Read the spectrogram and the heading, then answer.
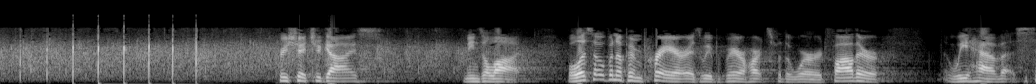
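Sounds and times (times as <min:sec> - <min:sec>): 
crowd clapping: 0:00.0 - 0:05.6
speech: 0:02.8 - 0:03.8, 0:04.6 - 0:10.3.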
